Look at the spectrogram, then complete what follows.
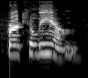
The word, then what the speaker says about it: berkelium: and here it is so I can have Berkey Liam berkelium like Berkeley they must have found that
